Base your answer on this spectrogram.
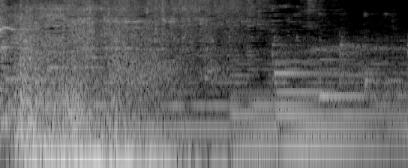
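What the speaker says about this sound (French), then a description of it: "la lourde porte s'effondre dans un fracas" A heavy door gives way and collapses in one loud crash, followed by a ringing, shattering decay that fades over a couple of seconds.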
